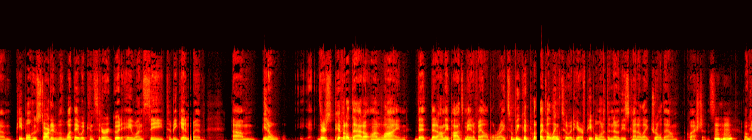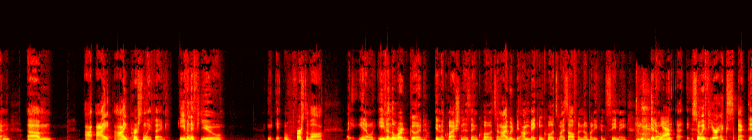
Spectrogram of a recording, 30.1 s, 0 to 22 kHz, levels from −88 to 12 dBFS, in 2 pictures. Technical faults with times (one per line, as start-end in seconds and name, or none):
3.69-3.87 AAC frame loss with muting
10.73-10.81 AAC frame loss with muting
